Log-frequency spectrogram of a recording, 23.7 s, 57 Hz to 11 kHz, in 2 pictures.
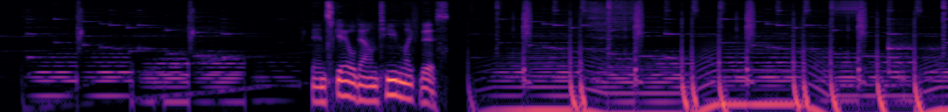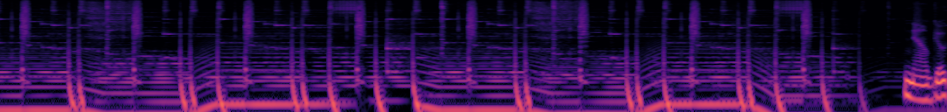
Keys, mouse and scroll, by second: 0.3 scroll up 5, 1.4-3.5 shift+middle drag, 3.5 s, 13.5 click, 20.8-23.6 middle drag.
